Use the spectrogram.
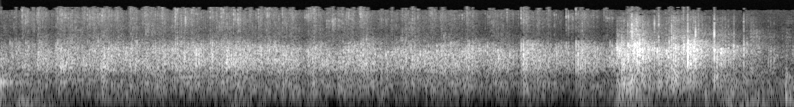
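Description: An audience applauds a guest being introduced for an interview about spiritual maturity: a steady, dense wash of clapping that swells louder toward the end before fading slightly.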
